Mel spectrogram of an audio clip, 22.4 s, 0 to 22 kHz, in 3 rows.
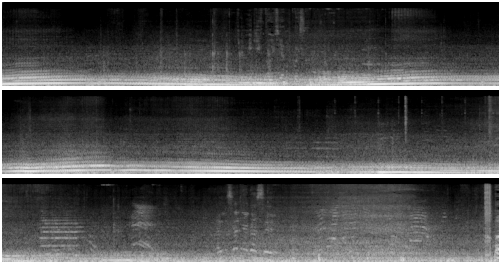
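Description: Nissan Skyline R32 with an aftermarket exhaust, driving nearby and revving, its engine note rising and falling in repeated long sweeps. The tone is loud and sustained throughout, with voices faintly underneath.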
